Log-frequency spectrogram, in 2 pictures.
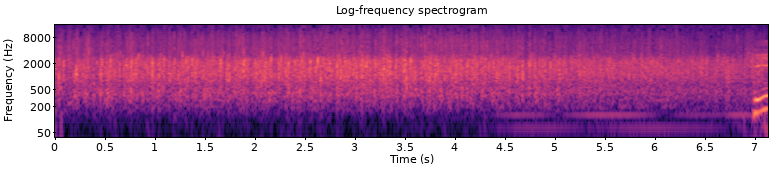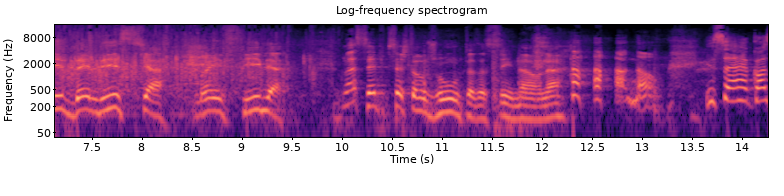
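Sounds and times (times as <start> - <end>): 
large audience applause: 0.0 - 10.4
speech: 7.0 - 14.2
laughter: 11.8 - 13.1.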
